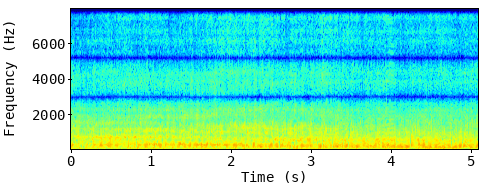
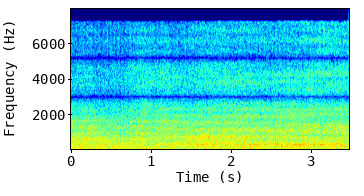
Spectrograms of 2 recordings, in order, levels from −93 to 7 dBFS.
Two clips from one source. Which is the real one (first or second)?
second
